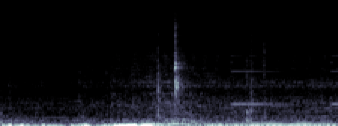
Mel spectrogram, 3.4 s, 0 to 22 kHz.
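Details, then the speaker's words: Mercedes SL500 (R230) from flooded salvage, first start after fuse repairs: low engine rumble surging and dropping unevenly, misfiring and sputtering as it dies while backing up, out of gas; fuel starvation. "so let me just back it up a little bit oh i'm out of gas"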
